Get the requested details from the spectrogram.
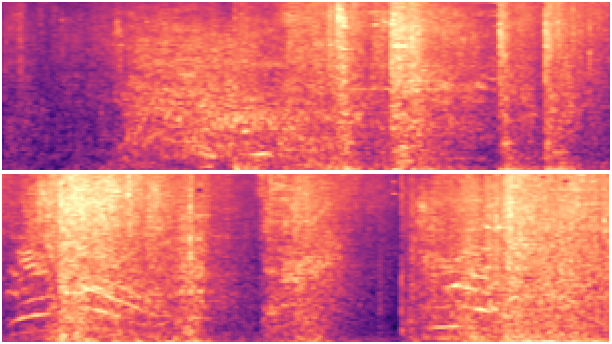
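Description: An axe strikes and slashes loudly.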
